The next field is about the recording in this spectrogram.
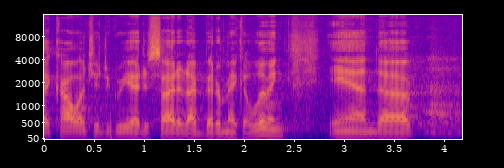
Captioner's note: laughter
